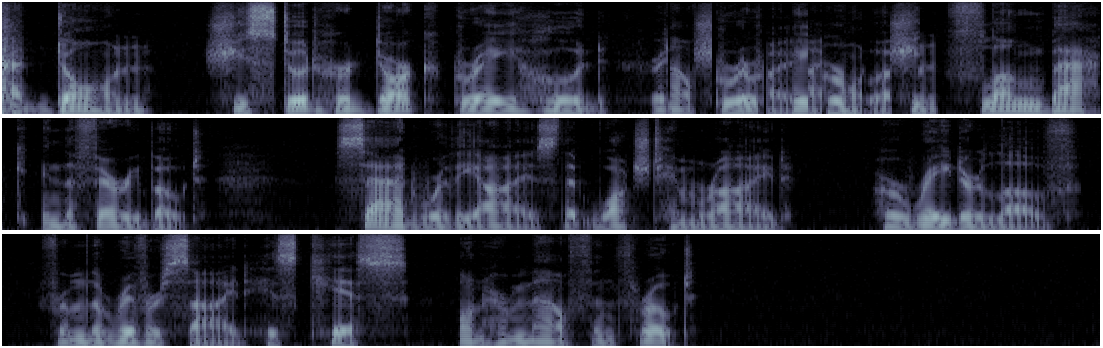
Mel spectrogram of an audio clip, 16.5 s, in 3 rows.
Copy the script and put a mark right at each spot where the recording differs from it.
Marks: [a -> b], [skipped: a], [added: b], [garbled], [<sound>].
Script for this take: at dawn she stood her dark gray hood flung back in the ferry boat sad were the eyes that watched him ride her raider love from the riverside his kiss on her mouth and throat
at dawn she stood her dark gray hood [garbled] flung back in the ferry boat sad were the eyes that watched him ride her raider love from the riverside his kiss on her mouth and throat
